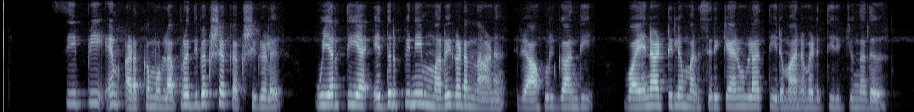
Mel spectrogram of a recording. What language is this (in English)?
Malayalam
